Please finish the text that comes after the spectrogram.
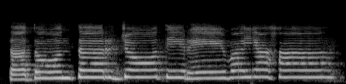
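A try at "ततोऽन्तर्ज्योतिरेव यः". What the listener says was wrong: ನಿಮ್ದು second line ತಥತೋ ಅಂತ ಇಲ್ಲ ತಥಾಂತರ್ ಜ್ಯೋತಿ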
